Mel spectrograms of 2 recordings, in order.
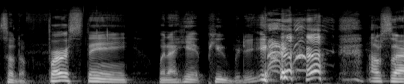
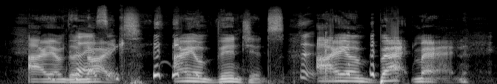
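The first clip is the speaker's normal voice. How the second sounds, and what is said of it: Deep Batman character voice. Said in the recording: “do the Batman voice. The Kevin Conroy voice.”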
